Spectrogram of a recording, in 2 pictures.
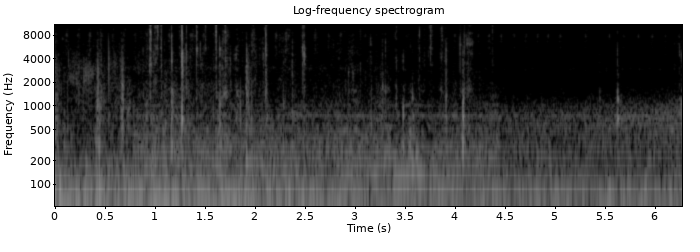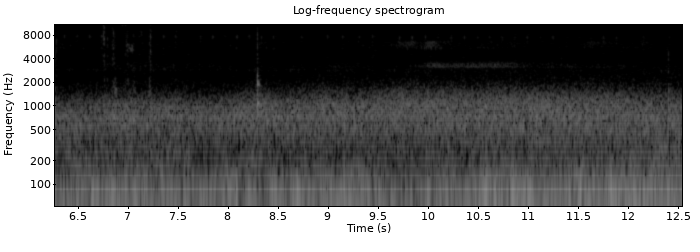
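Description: Near silence: a faint hiss with scattered small clicks.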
